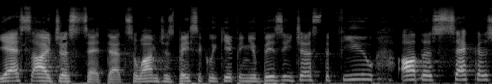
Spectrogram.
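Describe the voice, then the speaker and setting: A man's bright, sharp, animated tone on a very clean recording with a silent background. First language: Dutch. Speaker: gaming YouTuber. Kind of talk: casual voice-over commentary.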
